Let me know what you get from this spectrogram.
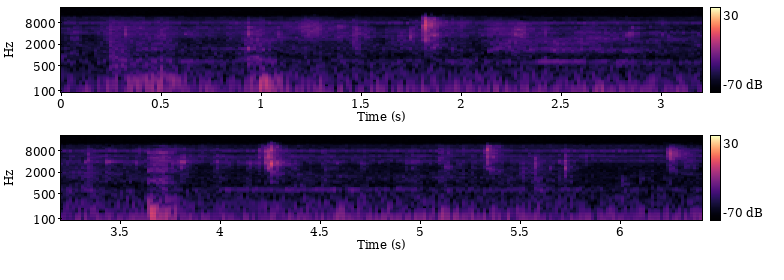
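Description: Quiet chewing of a mouthful of vegetable chow mein noodles, with a few soft, sharp clicks and smacks scattered through.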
